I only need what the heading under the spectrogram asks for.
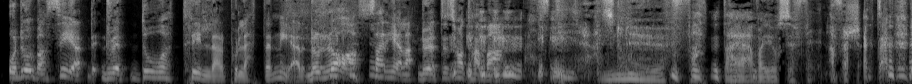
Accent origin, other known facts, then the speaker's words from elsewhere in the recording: Borlänge, Dalarna County, Sweden; Vi är barndomsvänner från Borlänge. Han var ju lite från, han var ju från the right side of the track och jag var från the wrong side of the track. Mm. Så jag var lite mer från Borlänges mer utsatta områden, som man säger.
